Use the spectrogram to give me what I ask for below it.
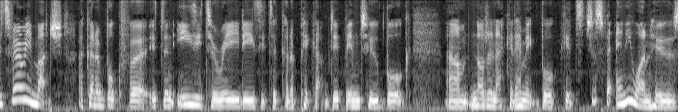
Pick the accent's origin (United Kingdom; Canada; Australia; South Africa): United Kingdom; England; also born or lived in United States; I'm obviously from England originally, and the teacher who was showing me around saying, gee, you've really lost your accent.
